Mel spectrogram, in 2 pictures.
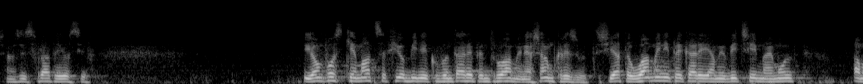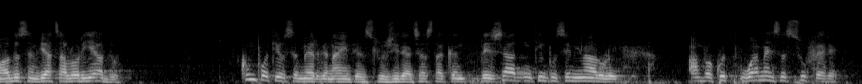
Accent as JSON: {"language": "Romanian", "region": "Bucharest", "country": "Romania", "said": "La noi, la margine de București, se spune de bășcălie."}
